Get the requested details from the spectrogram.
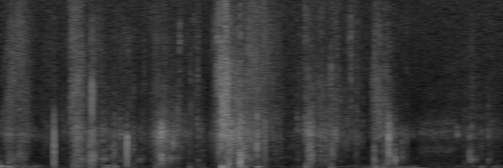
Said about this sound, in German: Das Knacksen de, des Frosts oder des Reifs auf dem Boden. Oh, es ist echt kalt geworden.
